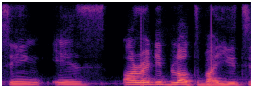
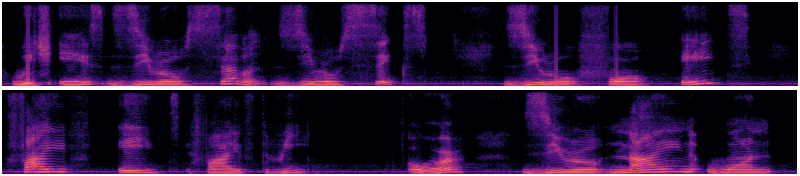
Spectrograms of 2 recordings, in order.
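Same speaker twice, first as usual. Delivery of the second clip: numbers read very slowly and deliberately. Giving out a call-in number at night, reading numbers very slowly. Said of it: "call these numbers as slowly as I can".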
